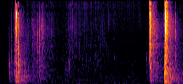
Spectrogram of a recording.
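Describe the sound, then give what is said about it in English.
A side door from a boardroom into a hallway opens with a dull thunk near the start as someone quietly exits, then after a quiet pause it shuts with two quick, solid knocks. No one speaks. “After her damning testimony against Elise Geltz, Veronica Zeller quietly exits the boardroom through a side door into the hallway”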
